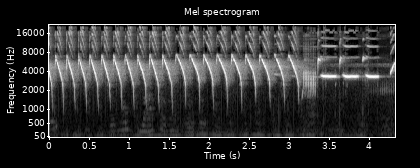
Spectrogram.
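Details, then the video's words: Rapid rhythmic canary trill of repeated downswept notes, then a buzzy note and clear steady whistles, a master song for teaching young canaries. "SUARA BURUNG Kenari GACOR PANJANG INI Cocok untuk Masteran KENARI PAUD dan Kenari Macet BUNYI"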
